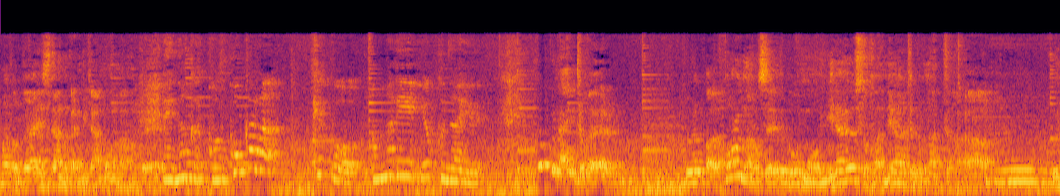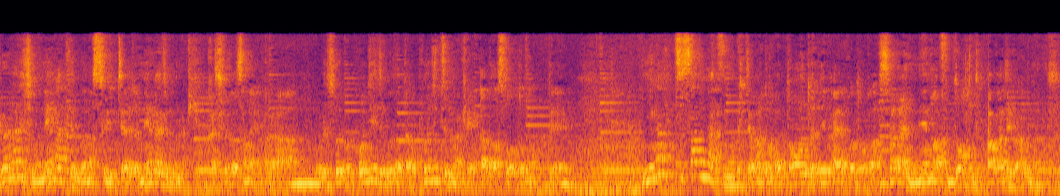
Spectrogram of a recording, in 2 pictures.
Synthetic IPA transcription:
mat̪od̪aiʑid̪ãŋkaḭmit̪a̰ḭnamonna̰no̰d̪ḛenãŋkakoko̞kaɾa | ke̞kːo̞ː | ãmːaɾʲijo̞kɯ̟nai | jo̞kɯ̟nait̪o̞kaa̰ɾɯ̰ | ojapːaho̞ɾo̞nano̞se̞ːd̪e̞bo̞kɯmo̞mʲiɾaɯst̪okaɡane̞ɡat̪ʲibɯ̟ɲina̰t̪ːaka̰ɾa̰ | ɯ̟ɾanaɾʲiɕimo̞ne̞ɡat̪ʲibɯ̟nasɨit͡ɕaɯ̟t̪one̞ɡat̪ʲibɯ̟na̰kʰe̞kːaɕiɡad̪asana̰ikaɾa̰o̞ɾe̞so̞ɾeɡapo̞ʑit̪ibɯ̟d̪at̪ːaɾapo̞ʑit̪ibɯ̟nake̞kːad̪aso̞ːt̪o̞̰ːmo̞̰t̪ːe̞̰ | ɲ̟iɡat͡sɨsãŋɡat͡sɨɲiokʲit̪akot̪oɡad̪õ̞nt̪od̪e̞kaiko̞t̪o̞ɡa̰saɾaɲ̟ine̞mat͡sɨd̪õnt̪opaɡat̪ekɯa̰ɾɯnã̰d̪e

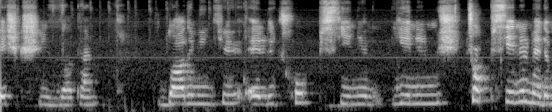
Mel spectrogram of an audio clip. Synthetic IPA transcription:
ɛʃcʰi̥ʃijizːaːt̪ʰæn | d̪aːd̪emincʰiɛlʲd̪ɛt͡ʃʰok̚pʰi̥sjenilʲje̞nilʲmiʃt͡ʃʰok̚pʰi̥sje̞nilʲmed̪im

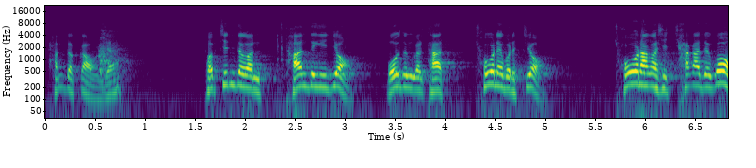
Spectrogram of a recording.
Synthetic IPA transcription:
sʰamdʌk͈aṵnde | pʌp̚t͡ɕ͈ʰindʌɡʌntandɯɡid͡ʑjo̰ | modɯnɡʌɭtat͡ɕʰoɾe̞bʌɾet̚t͡ɕ͈jo̰ | t͡ɕʰoɾaŋaɕʰit͡ɕʰaɡadweɡo

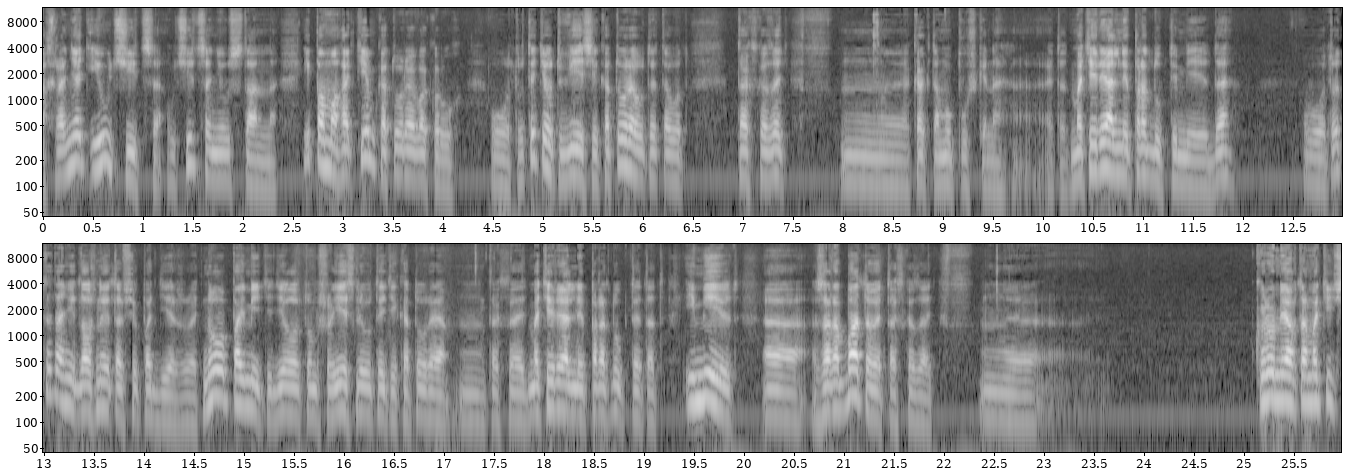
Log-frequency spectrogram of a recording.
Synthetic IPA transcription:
ɐxɾɐnʲætʲiʊt͡ɕit̪sə̰ʊt͡ɕit̪sːənʲɪʊst̪anːəipəmɐɣat̚ʲtʲːe̞mkɐt̪o̞ɾɨjəvɐkɾux | vo̞t̪vo̞t̪ɛtʲɪvo̞t̪vʲesʲɪkɐt̪o̞ɾɨjəvot̪ɛt̪əvo̞t̪ | t̪ːakskɐzat̚ʲ | kakt̪amʊpuʂkʲɪnəɛ̰t̪ət̪mətʲɪɾʲɪalʲnɨjpɾɐd̪uk̚t̪ɪmʲejʊt̪̚d̪a | vo̞t̪vo̞t̪ɛt̪əɐnʲid̪ɐlˠʐnɨɛt̪əfsʲɵpɐdʲːe̞rʐɨvətʲnopɐjmʲitʲɪdʲe̞lˠəft̪o̞mʂt̪ojesʲlʲɪvo̞t̪ɛtʲɪkɐt̪o̞ɾɨjət̪akskɐzatʲmətʲɪɾʲɪalʲnɨjpɾɐd̪ukt̪ɛt̪ət̪ | ɪmʲejʊt̪ | zəɾɐbat̪ɨvət̪ːakskɐzatʲ | kɾo̞mʲɪɐft̪əmɐtʲit͡ɕɪ

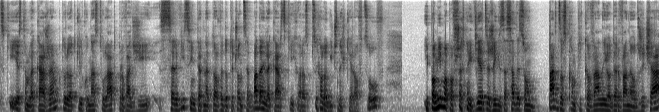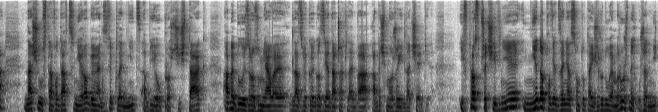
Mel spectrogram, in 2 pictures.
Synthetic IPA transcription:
t̪skʲijɛst̪ɛmlɛkaʐɛmkt̪uɾɘɔt̪kʲilkunast̪ulat̪pɾɔvad͡ʑi | sɛɾvʲisɘint̪ɛɾnɛt̪ɔvɛd̪ɔt̪ɘt͡ʂɔnt̪sɛbad̪aɲlɛkaɾskʲixɔɾaspsɘxɔlɔɡʲit͡ʂnɘxkʲɛɾɔ̰ft̪suf | ipɔmʲimɔpɔfʂɛxnɛjvʲjɛd̪zɘʐɛiɣzasad̪ɘsɔ̃w̃b̥aɾd̪zɔskɔmplʲikɔvanɛiɔd̪ɛɾvanɛɔd̪ʐɘt͡ɕanaɕiust̪avɔd̪aft̪sɘɲɛɾɔbʲjɔ̃w̃jaɡzvɘklɛɲit̪sabɘjɛupɾɔɕt͡ɕit͡ɕt̪ak | abɘbɘwɘzɾɔzumʲjawɛd̪lazvɘkwɛɡɔzʲjad̪at͡ʂaxlɛbaʔːbɘt͡ɕmɔʐɛid̪lat͡ɕebʲjɛ | ifpɾɔst̪pʂɛt͡ɕivɲɛɲɛd̪ɔpɔvʲjɛd̪zɛɲasɔ̃w̃t̪ut̪ajʑɾud̪wɛmɾuʐnɘxuʐɛnd̪ɲi

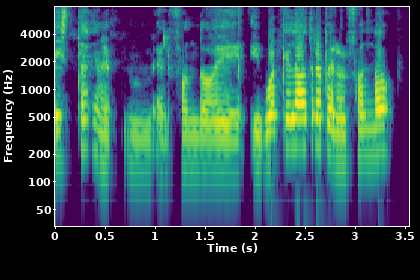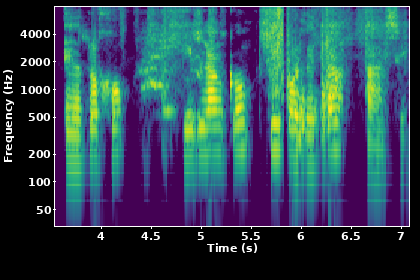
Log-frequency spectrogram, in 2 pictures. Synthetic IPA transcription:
e̞st̪akemeḛlfo̞nd̪oeḭɣwalke̞lao̞t̪ɾape̞ɾoelfo̞nd̪o | e̞sro̞xoiβlaŋkoipoɾket̪aasḭ

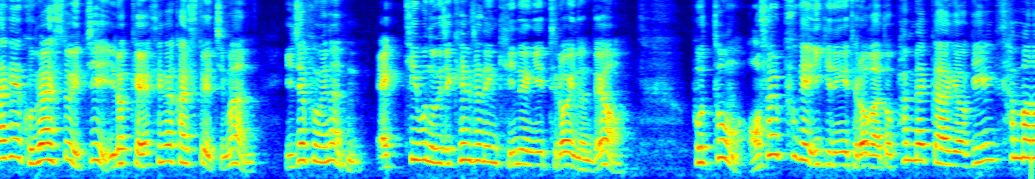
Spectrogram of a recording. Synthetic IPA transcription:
t͈aɡe̞kumjeɦaɭs͈udoit̚t͡ɕ͈iːɾʌkʰe̞sʰe̞ŋɡakʰaɭs͈udoit̚t͡ɕ͈iman | id͡ʑe̞pʰumjʌnɯne̞k̚tʰibunod͡ʑikʰensʰɯɾiŋkinɯŋitɯɾʌinːɯnde̞jo̰ | potʰoŋʌsʰʌɭpʰuɡe̞ikinɯŋitɯɾʌɣadopʰanːe̞k͈aɡjʌɡisʰamːa

